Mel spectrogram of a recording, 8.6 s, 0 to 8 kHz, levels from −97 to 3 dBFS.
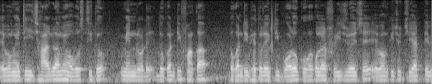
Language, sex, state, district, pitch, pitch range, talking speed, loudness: Bengali, male, West Bengal, Jhargram, 105 Hz, 100-110 Hz, 145 wpm, -18 LUFS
